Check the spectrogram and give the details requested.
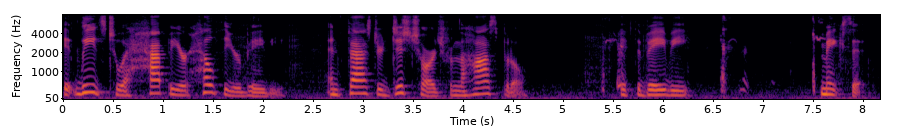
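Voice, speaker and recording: An anxious, gentle young baby's mother. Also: on the low side, animated, unhurried, pauses often, slight background noise. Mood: earnest, explaining. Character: anxious, weary, gentle mother of a premature newborn. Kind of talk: radio play dialogue.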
